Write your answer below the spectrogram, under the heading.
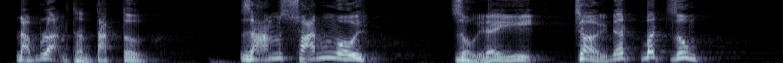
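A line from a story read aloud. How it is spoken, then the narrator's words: Official's loud shout. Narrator (Vietnamese): Quan thái phó hét to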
